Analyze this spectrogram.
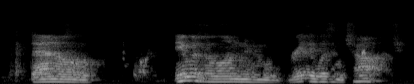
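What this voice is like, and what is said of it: Put-on Australian accent. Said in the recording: “that's more of an Australian accent.”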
